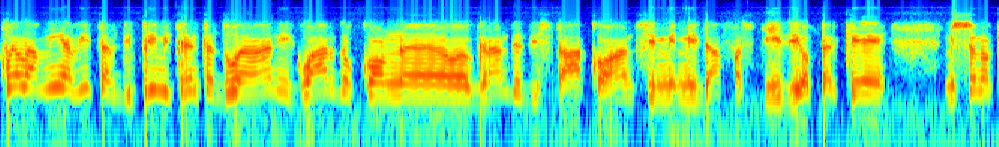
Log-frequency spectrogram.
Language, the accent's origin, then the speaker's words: Italian; Zagreb, City of Zagreb, Croatia; moved away as an adult; now in Verona, Italy; sono di origine serba e sono cresciuto e nato in Zagabria, vissuto là fino a 32 anni.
